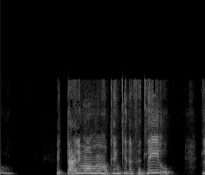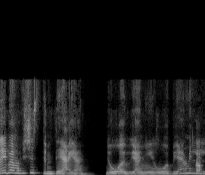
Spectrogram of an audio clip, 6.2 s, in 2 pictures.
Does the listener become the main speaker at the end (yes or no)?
no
